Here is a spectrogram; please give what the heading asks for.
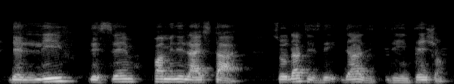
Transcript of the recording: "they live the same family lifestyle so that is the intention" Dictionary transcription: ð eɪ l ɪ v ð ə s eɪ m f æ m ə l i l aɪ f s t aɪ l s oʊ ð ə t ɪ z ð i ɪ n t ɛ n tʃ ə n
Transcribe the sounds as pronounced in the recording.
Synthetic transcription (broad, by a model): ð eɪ l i v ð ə s eɪ m f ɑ m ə l i l aɪ f s t aɪ l s oʊ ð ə t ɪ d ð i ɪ n t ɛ n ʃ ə n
